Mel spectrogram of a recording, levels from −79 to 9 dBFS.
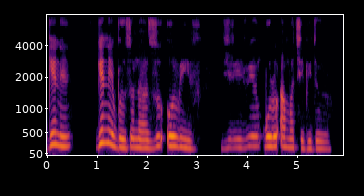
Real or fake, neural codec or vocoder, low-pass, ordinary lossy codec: fake; codec, 44.1 kHz, 7.8 kbps, DAC; 7.2 kHz; none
